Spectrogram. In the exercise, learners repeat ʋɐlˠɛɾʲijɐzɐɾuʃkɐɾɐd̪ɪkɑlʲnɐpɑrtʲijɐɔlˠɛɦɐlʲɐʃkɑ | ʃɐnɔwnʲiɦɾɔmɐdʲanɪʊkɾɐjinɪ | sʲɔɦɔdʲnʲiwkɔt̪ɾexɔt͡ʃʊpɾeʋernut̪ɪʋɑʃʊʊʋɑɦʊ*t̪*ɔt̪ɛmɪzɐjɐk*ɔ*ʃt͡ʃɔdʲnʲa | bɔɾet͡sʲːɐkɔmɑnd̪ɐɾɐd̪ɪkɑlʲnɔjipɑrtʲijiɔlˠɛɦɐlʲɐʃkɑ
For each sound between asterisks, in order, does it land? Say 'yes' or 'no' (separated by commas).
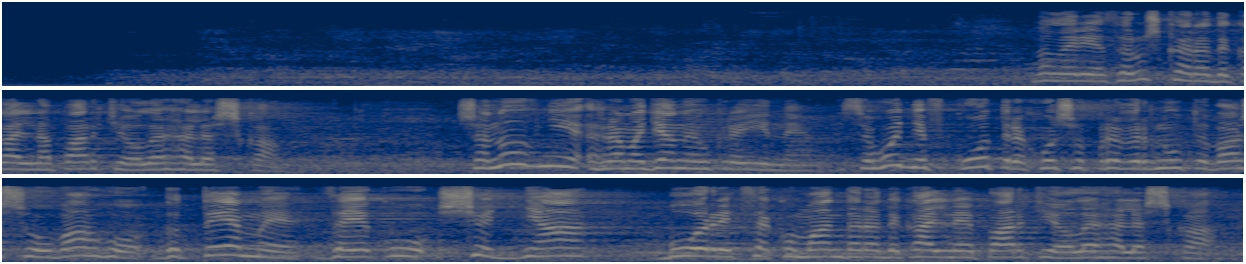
no, no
